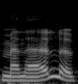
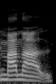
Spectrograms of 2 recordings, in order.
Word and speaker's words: Manal: Fait que c'était Manal, tu sais. Puis la première journée de mon secondaire... C'est même pas de même, ça se dit. Non, parce que le A en arabe, ça se prononce autrement.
